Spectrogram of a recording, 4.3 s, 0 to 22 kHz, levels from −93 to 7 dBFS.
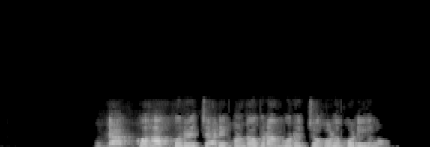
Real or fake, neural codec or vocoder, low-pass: real; none; 7.2 kHz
